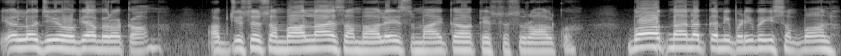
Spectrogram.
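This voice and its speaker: Cartoon story role: male actor as sly young flatmate, notably high voice, glib teasing patter, dry recording. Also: a little slow, smooth, dry recording. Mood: smug. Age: young adult. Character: cunning, smooth-talking young man scheming against his flatmate. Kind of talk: Hindi animated story dialogue.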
